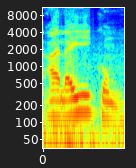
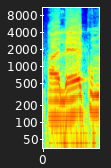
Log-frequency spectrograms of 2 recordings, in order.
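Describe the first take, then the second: First: The middle vowel is a soft diphthong. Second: The middle vowel is a plain long vowel. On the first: The speaker calls it right. "तो इसे पढ़ना है अलैकुम" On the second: The speaker calls it wrong. "अलैकुम नहीं पढ़ना जिस तरह हम मोस्टली गलती करते हैं"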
